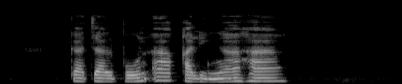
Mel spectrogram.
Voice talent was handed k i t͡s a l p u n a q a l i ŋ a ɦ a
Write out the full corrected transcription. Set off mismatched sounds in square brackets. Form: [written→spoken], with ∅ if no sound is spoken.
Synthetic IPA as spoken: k [i→a] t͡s a l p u n a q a l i ŋ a ɦ a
